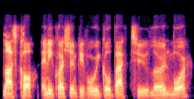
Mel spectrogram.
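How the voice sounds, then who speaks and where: A man's voice: lowish voice, fairly quick, no room sound, dull audio. A man lecturing a class, repeating key terms as he draws and often asking "okay?" and "right?".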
